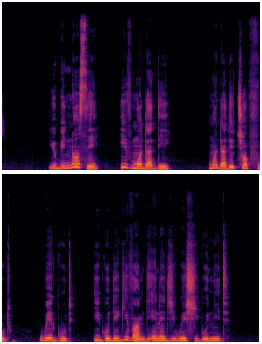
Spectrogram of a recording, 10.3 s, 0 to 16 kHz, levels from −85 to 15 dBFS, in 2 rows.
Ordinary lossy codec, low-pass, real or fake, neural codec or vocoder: none; 14.4 kHz; real; none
